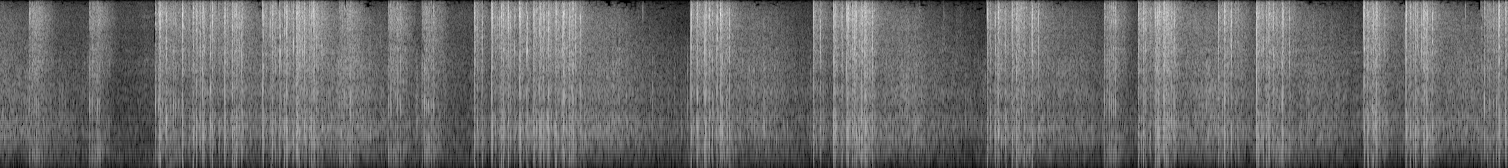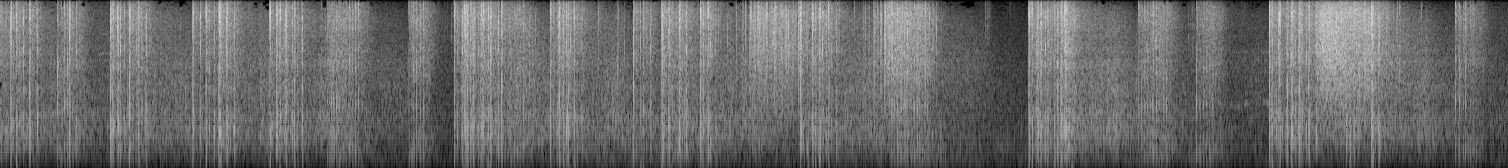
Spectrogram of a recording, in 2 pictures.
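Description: Aerial fireworks bursting in rapid, irregular volleys of sharp bangs and crackles, going on without a break.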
